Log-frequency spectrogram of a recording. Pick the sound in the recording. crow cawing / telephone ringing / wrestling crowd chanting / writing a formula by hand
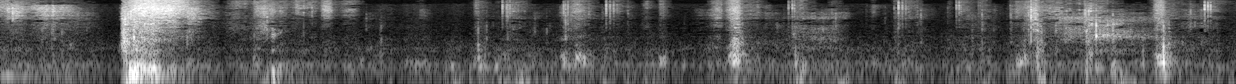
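writing a formula by hand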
